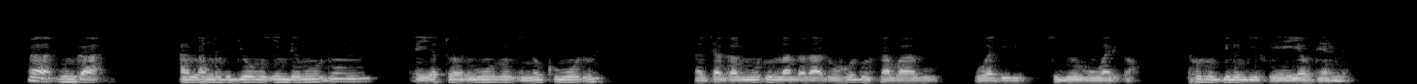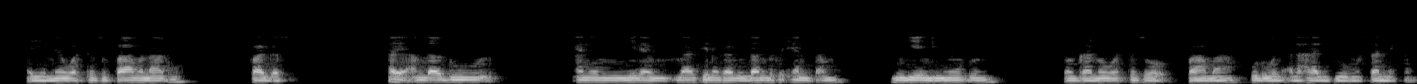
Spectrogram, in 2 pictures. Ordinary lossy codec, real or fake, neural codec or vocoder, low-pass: MP3, 16 kbps; real; none; 3.6 kHz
